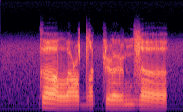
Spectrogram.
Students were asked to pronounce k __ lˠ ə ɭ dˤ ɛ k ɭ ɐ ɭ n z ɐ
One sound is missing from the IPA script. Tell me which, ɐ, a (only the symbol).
ɐ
